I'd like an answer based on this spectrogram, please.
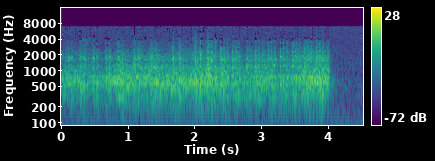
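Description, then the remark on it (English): A car engine runs as the car is about to take off in cold weather, with a steady, rough mechanical drone for about four seconds, holding an even loudness, then cuts off abruptly, leaving faint low hum. No one speaks. “Well, then hang on, because we're about to take off.”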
